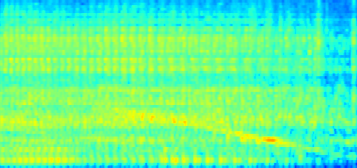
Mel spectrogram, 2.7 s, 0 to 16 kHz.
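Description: A small petrol generator engine, an Impax IM1900SIG, idles nearby with a steady rhythmic chugging that drifts slightly in pitch, running alone without talk.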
